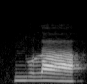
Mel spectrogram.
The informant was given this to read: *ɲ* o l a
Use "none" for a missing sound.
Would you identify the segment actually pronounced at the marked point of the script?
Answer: ɲ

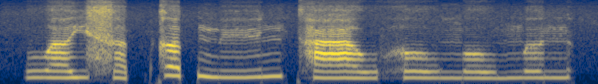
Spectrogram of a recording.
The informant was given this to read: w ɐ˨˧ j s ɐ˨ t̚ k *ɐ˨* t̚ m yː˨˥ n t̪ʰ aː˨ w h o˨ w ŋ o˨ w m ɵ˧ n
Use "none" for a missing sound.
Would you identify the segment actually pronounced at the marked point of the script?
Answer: ɐ˥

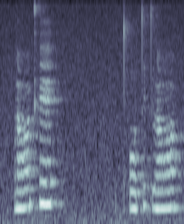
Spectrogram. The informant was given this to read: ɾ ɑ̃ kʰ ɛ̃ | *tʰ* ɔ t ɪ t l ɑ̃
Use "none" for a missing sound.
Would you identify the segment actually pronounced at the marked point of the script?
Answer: tʰ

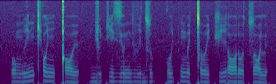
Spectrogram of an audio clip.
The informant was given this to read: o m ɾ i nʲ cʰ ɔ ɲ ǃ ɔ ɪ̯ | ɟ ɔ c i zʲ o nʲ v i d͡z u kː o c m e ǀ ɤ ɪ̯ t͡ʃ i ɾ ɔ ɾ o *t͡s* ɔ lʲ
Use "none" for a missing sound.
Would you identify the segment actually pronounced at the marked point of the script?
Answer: t͡s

